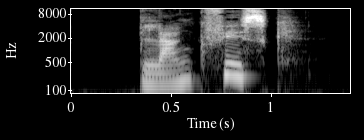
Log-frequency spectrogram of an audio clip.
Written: blankfisk

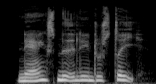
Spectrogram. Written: næringsmiddelindustri

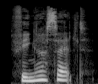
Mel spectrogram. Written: fingersalt

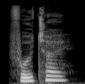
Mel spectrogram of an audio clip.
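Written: FODTØJS

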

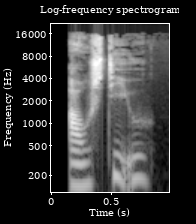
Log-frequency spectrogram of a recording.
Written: afstive

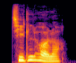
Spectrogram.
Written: titelholder

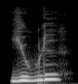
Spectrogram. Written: hjulet

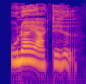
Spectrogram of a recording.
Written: unøjagtighed

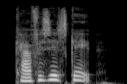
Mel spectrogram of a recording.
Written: kaffeselskab

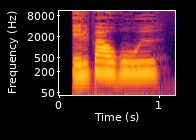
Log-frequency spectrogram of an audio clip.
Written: elbagrude

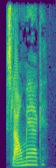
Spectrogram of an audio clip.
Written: slagmærke

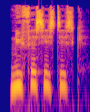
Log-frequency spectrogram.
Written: nyfascistisk

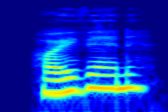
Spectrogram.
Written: højvande

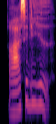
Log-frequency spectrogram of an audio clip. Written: racelighed

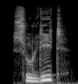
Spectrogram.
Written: solid

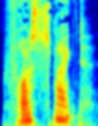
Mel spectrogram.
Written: frostsprængt

